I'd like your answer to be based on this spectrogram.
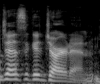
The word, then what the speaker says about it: Jessica Jardine: Jessica Jardine. – Jessica Jardine. – Yes, often mispronounced, reads like Jardine.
